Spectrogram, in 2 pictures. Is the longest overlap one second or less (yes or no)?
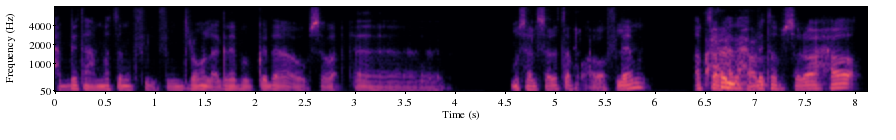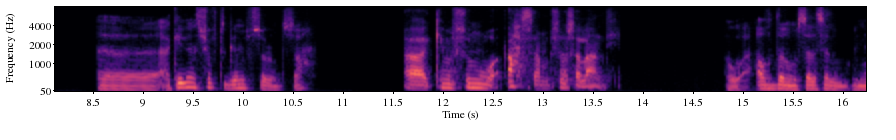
yes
